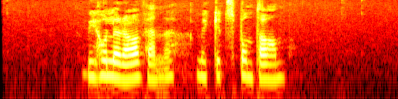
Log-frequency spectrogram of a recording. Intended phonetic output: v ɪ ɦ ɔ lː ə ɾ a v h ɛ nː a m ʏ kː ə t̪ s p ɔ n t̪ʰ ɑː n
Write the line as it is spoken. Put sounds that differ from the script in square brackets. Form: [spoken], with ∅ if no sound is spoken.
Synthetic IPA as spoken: v ɪ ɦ ɔ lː ə ɾ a v h ɛ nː [ə] m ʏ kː ə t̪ s p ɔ n t̪ʰ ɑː n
